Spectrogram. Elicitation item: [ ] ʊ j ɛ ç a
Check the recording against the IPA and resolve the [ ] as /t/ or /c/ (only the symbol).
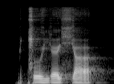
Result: c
